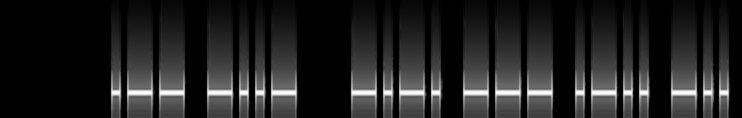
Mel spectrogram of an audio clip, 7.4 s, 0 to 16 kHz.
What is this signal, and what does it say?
Morse code, heard as a keyed tone, about 15 wpm, 700 Hz. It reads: WX COLD
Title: Common QSO Phrases Encore 15wpm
